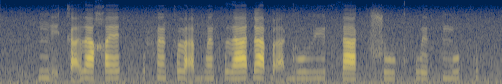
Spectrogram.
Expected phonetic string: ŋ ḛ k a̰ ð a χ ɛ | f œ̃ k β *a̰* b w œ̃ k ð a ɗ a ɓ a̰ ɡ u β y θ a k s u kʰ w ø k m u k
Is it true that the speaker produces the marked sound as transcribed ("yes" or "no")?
yes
